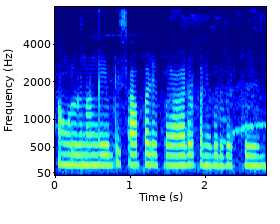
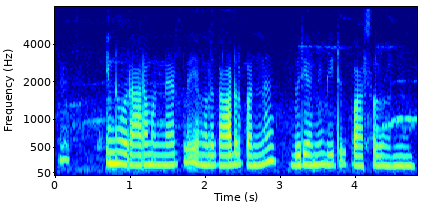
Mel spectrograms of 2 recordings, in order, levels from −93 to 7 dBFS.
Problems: none marked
